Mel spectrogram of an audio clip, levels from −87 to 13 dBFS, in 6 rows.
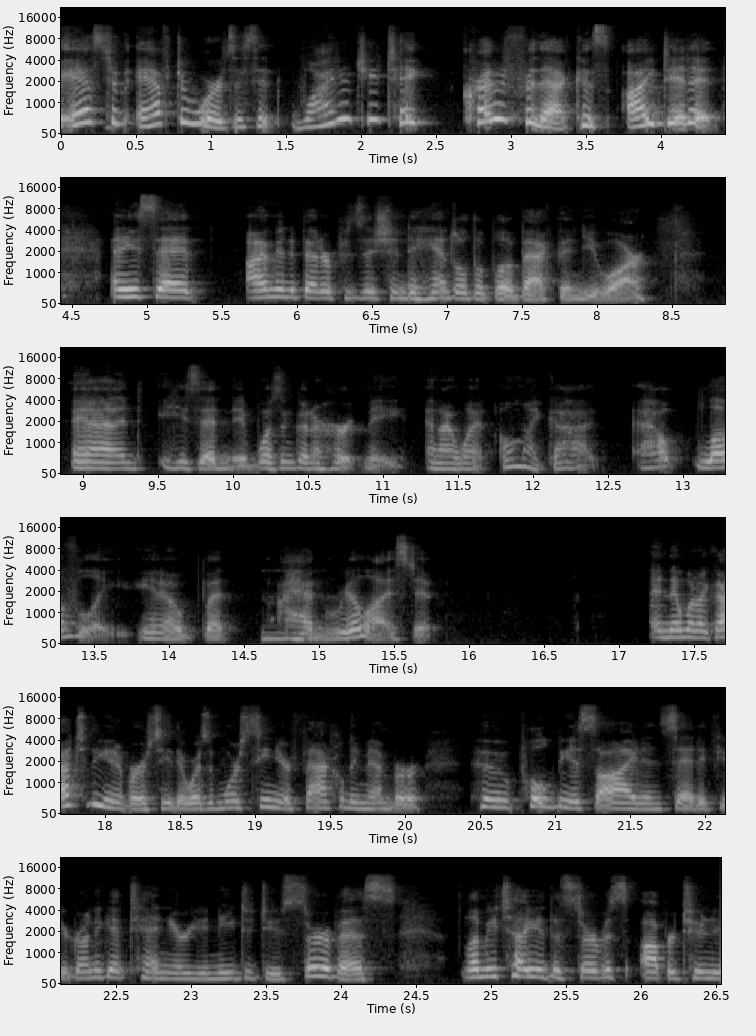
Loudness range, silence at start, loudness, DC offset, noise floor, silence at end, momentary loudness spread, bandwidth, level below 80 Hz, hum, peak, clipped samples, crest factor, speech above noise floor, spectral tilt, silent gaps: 9 LU; 0 s; -28 LUFS; under 0.1%; -76 dBFS; 0 s; 14 LU; 12.5 kHz; -74 dBFS; none; -8 dBFS; under 0.1%; 20 dB; 49 dB; -5 dB/octave; none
